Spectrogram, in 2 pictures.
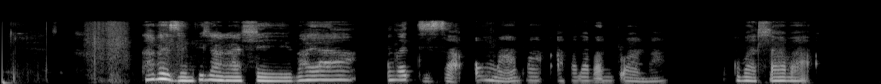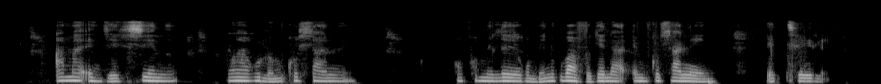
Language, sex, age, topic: North Ndebele, female, 36-49, health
